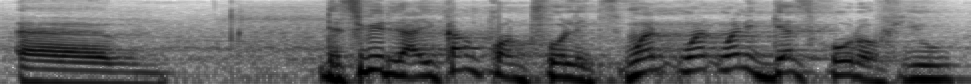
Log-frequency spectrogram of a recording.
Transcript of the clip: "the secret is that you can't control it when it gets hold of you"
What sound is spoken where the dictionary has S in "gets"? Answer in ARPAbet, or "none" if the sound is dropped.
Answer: S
